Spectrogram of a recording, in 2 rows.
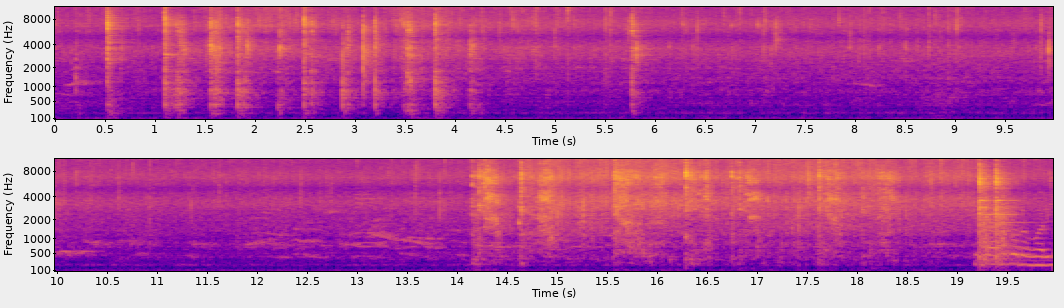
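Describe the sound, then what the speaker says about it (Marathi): Peanuts fry in oil in a pan while being stirred for kande pohe, with steady sizzling and repeated scraping stir strokes, growing louder toward the end. "तुम्ही पाहू शकता शेंगदाणे छान असे तळले गेलेले आहेत। अजून 5 ते 10 मिनिटं आपण हे छान तळून घेऊ।"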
